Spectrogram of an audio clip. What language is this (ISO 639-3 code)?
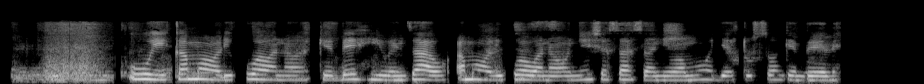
swa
